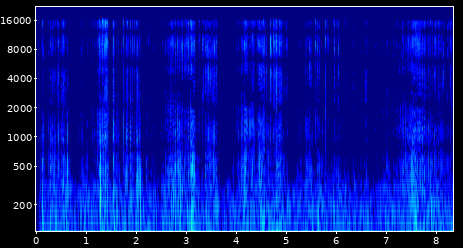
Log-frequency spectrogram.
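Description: Long nails scratch and crumple the reversible plastic sequins on the soft, flexible sequin fabric of a mermaid tail blanket. The result is a quiet, continuous scratchy crinkling rustle with a bright hiss, swelling and fading in uneven waves.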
